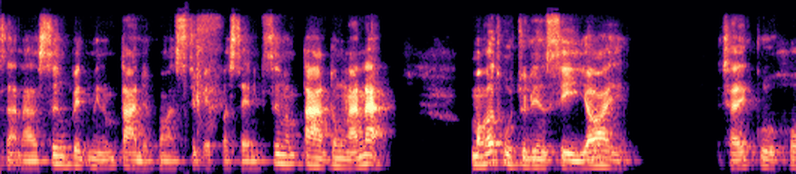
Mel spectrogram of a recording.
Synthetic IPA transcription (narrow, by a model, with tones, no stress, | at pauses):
sna̰˧˩lɛː˦˥wsɯ˥˩ŋp̬e˧nmiː˧na˦˥mt̪aː˧ndpa˧mːaː˧si˨˩p̚ʔe˨˩t̪̚pːse˧nsɯ˥˩ŋna˦˥mt̪aː˧nt̪o˧ŋna˦˥nʔa˨˩ | ma˧nkɔ˥˩u˨˩kt͡ɕu˨˩li˧nsiː˨˩jɔ˥˩j | t͡ɕʰa˦˥jkuː˧kʰoː˥˩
